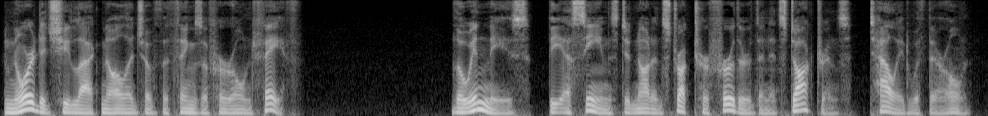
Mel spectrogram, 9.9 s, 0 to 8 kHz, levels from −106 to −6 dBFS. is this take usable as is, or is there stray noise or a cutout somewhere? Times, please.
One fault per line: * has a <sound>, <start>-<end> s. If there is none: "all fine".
all fine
